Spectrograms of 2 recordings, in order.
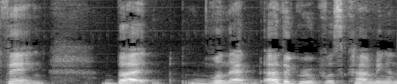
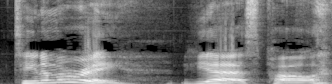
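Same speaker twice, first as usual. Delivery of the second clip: excited shout-out; 2 semitones higher, 8 dB louder, slower than usual. Real, not acted. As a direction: greet viewers with a burst of joy. Greeting chat viewers by name.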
